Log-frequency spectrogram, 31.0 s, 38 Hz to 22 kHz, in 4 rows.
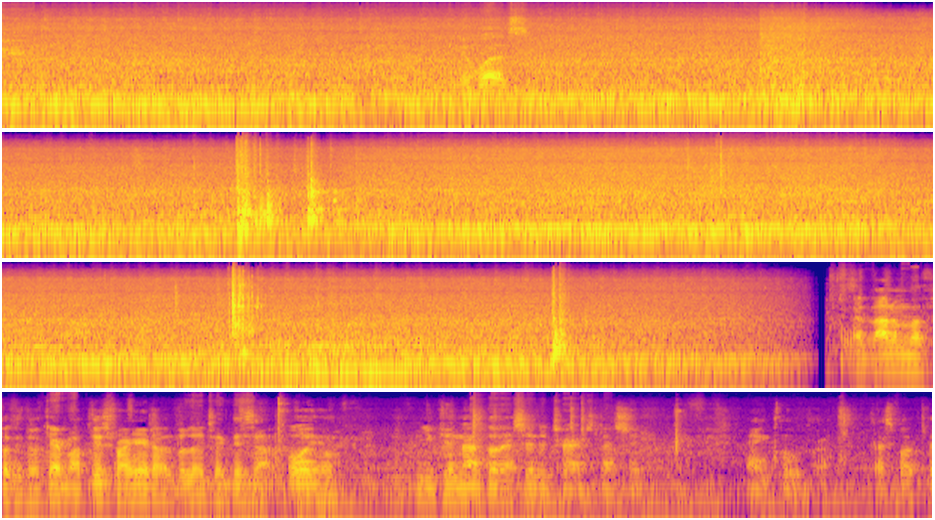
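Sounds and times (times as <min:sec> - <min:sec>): car engine idling: 0:00.0 - 0:22.3.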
